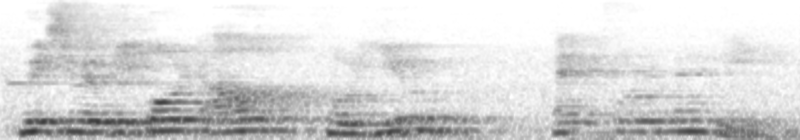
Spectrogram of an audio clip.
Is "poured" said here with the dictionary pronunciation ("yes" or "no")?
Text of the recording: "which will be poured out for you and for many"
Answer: no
